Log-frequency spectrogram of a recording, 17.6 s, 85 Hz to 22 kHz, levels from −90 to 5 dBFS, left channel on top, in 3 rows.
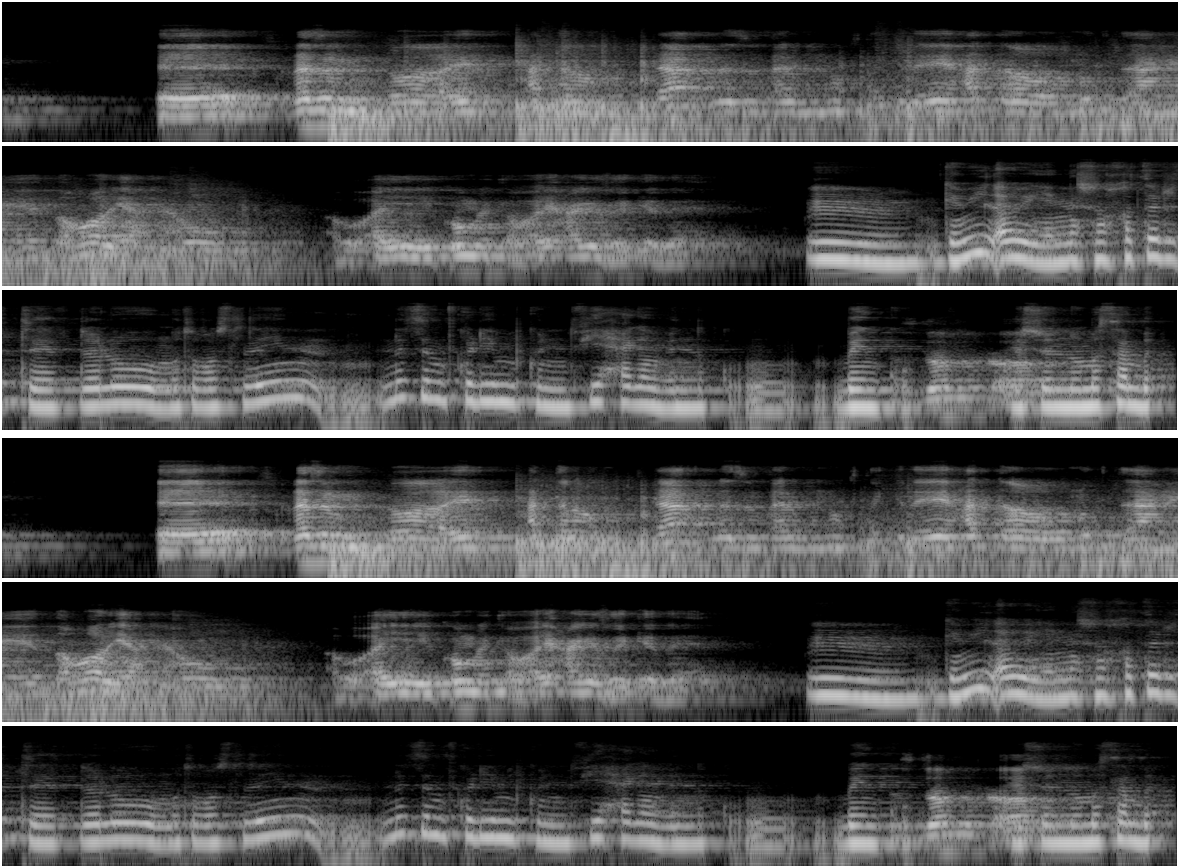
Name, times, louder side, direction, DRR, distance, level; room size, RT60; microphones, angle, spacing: voice 1, 0.8-4.2 4.5-7.0 7.5-9.4 16.4-17.0 17.3-17.4, right 1 dB, 60° right, 4 dB, 2.5 m, -28 dB
sound 1, 1.6-7.1, equal, 30° left, 4.4 m, -35 dB
voice 2, 9.9-16.4 16.8-17.5, left 3 dB, 55° left, 7 dB, 0.6 m, -25 dB
26.0 x 24.0 x 5.1 m, 1.1 s
head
